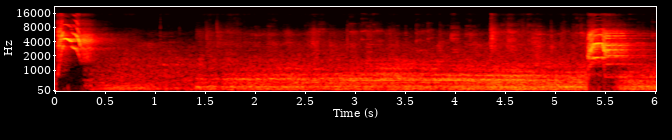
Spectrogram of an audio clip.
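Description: Indian ringneck parakeet squawking twice: a short high call at the start that slides down in pitch, and another high call about five seconds later. A steady low hum sits under the gap between them.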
